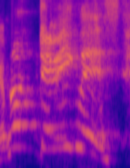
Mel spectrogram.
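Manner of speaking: high, mock-petulant refusal; hammed-up diva storming off; diva tantrum. Retelling storming off the shoot.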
